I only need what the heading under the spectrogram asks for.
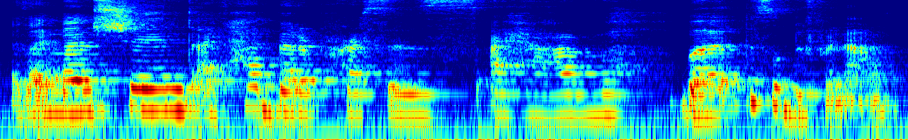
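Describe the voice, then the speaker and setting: A woman chatting to camera as a hair vlogger, thinking out loud with joking asides. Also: medium pitch, steady tone, unhurried, gravelly, noisy background. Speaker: beauty vlogger. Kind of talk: casual chat to camera. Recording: echoey room from a distant mic.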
